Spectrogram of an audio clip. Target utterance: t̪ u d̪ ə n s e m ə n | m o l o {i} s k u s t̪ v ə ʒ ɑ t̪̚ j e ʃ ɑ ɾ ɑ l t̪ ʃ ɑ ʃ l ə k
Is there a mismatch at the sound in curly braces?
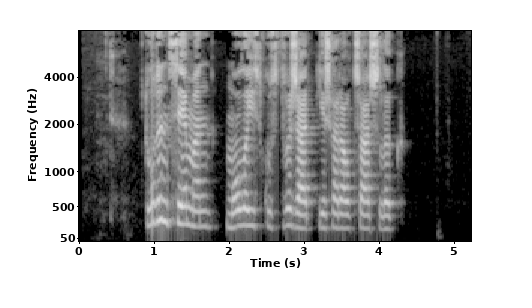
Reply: no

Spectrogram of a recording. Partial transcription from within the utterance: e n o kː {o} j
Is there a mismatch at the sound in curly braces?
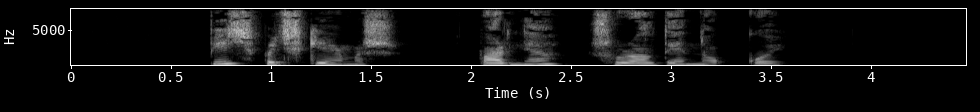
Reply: no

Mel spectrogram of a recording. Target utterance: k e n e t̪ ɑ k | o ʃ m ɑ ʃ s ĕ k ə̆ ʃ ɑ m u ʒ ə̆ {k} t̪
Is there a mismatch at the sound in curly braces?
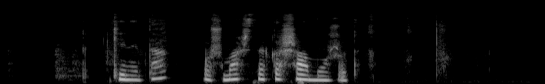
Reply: yes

